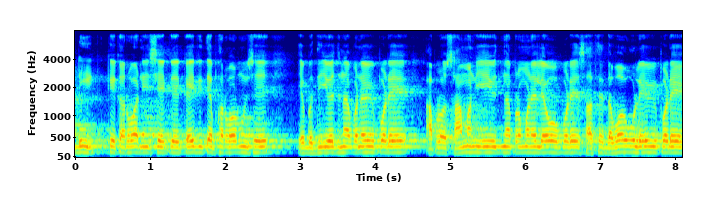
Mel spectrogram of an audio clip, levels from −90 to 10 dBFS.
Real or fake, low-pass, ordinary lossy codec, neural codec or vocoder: real; 7.2 kHz; none; none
